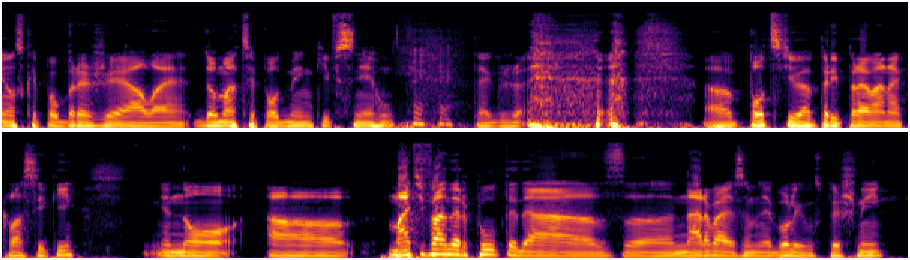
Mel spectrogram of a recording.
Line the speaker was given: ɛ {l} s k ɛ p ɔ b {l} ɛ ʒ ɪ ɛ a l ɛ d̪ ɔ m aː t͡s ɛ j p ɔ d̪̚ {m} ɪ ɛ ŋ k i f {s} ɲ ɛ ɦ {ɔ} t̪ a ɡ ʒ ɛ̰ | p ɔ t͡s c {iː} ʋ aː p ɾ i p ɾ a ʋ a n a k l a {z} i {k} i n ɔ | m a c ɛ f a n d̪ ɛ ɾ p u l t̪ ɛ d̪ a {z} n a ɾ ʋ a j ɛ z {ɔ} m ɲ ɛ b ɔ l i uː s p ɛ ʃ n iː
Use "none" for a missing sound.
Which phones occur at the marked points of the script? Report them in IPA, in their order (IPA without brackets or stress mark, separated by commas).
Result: l, ɾ, m, s, u, i, s, k, z, ɔ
